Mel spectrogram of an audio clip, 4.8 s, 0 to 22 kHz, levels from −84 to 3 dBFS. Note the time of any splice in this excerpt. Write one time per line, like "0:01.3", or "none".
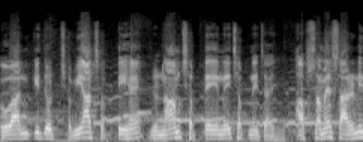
0:01.9
0:03.8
